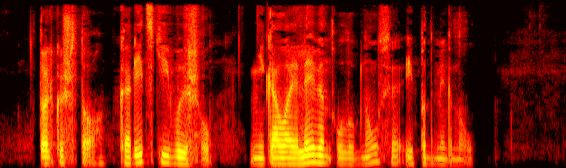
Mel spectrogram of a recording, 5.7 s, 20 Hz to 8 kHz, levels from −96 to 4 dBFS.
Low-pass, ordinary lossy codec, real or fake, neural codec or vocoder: 7.2 kHz; AAC, 32 kbps; real; none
